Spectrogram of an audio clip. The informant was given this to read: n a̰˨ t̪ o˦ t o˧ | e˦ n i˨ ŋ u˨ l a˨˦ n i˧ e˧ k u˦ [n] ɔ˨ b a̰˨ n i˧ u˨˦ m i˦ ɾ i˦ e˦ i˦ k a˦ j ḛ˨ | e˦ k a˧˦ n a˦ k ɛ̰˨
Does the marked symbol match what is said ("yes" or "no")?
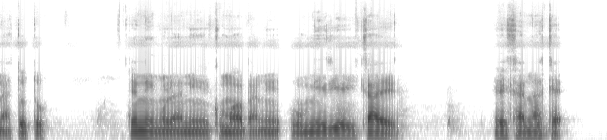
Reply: no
